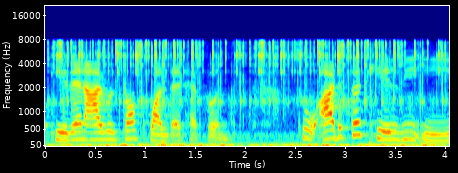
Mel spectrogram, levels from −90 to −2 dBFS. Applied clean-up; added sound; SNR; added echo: none; Rattle / Rattle (instrument); 3 dB; none.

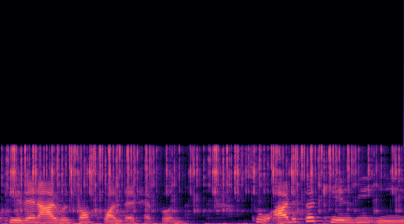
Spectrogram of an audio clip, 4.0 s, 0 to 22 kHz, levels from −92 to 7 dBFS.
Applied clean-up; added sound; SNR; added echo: classical method log-MMSE.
